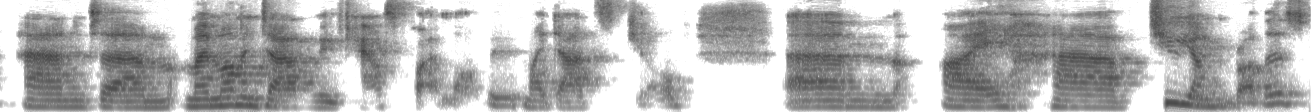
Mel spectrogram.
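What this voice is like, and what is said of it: Welsh British accent. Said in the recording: “you can probably tell by the accent, I'm not originally Canadian ... I was born in North Wales”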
